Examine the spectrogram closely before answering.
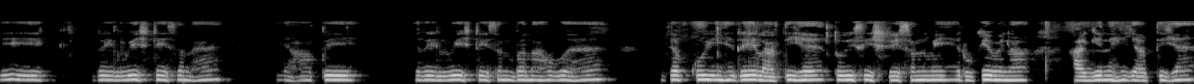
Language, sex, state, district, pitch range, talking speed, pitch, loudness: Hindi, female, Chhattisgarh, Balrampur, 200-210 Hz, 135 wpm, 205 Hz, -18 LUFS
